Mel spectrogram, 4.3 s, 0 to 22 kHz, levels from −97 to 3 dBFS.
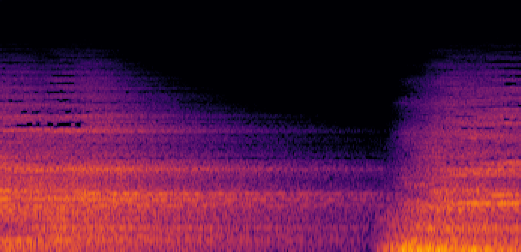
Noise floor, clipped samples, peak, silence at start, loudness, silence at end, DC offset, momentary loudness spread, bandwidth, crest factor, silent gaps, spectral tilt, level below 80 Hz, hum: -51 dBFS; under 0.1%; -12 dBFS; 0 s; -30 LUFS; 0 s; under 0.1%; 20 LU; 8.2 kHz; 16 dB; none; -6 dB/octave; -34 dBFS; none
